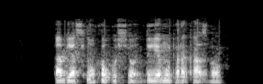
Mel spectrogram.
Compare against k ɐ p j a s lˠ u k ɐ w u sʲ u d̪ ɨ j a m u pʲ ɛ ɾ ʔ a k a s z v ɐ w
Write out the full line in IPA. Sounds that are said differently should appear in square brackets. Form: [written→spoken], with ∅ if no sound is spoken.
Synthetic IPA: k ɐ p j a s lˠ u [k→x] ɐ w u sʲ [u→ɔ] d̪ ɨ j a m u pʲ ɛ ɾ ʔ a k a [s→∅] z v ɐ w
